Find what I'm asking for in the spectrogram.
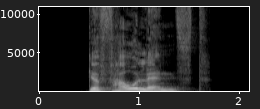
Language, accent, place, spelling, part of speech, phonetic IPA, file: German, Germany, Berlin, gefaulenzt, verb, [ɡəˈfaʊ̯lɛnt͡st], De-gefaulenzt.ogg
- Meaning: past participle of faulenzen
